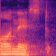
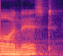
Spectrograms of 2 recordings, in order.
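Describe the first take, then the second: No difference in how they are said.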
